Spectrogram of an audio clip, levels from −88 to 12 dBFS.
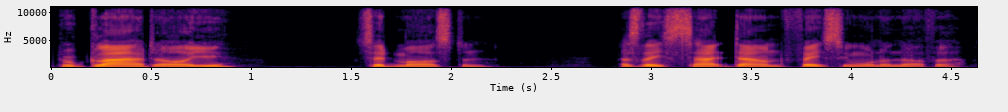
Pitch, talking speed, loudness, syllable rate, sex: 100 Hz, 170 wpm, -21 LUFS, 6.0 syllables/s, male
